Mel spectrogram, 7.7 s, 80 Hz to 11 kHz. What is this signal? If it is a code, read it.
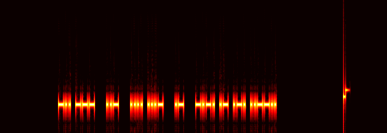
Morse code, heard as a keyed tone, about 34 wpm, 700 Hz. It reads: DO U HV A CAR?
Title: Sentences from Top 300 Words and Abbreviations 35wpm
